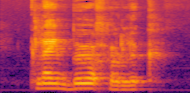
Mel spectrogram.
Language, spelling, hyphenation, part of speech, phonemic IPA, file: Dutch, kleinburgerlijk, klein‧bur‧ger‧lijk, adjective, /ˌklɛi̯nˈbʏr.ɣər.lək/, Nl-kleinburgerlijk.ogg
- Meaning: 1. petty bourgeois; related to the petty bourgeoisie 2. narrow-minded, small-minded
